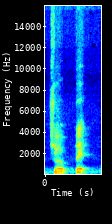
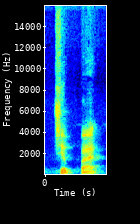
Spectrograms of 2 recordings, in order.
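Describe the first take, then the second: First: It is said in Negeri Sembilan dialect pronunciation. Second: It is said in Standard Malay pronunciation. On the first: "Untuk dialek Negeri Sembilan" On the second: "Untuk bahasa Melayu Standard"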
